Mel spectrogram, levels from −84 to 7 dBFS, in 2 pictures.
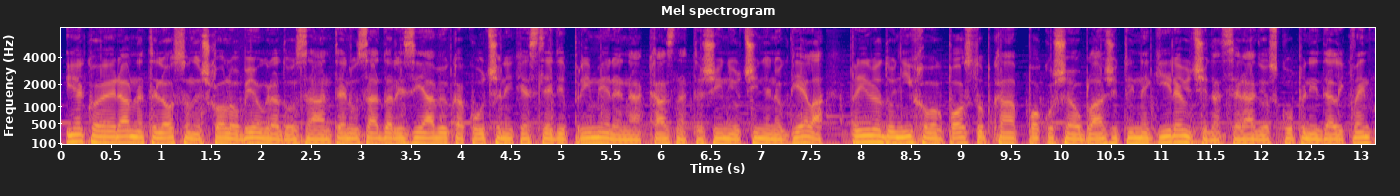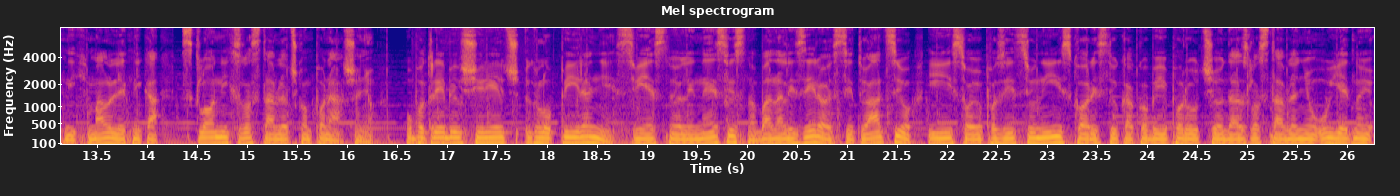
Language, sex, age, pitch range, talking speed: Croatian, male, 40-59, 85-100 Hz, 130 wpm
